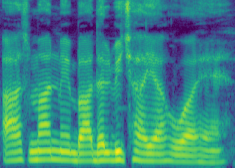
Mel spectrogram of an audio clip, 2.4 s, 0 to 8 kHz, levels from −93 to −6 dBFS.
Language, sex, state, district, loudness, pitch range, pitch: Hindi, male, Arunachal Pradesh, Lower Dibang Valley, -15 LUFS, 120-150 Hz, 140 Hz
